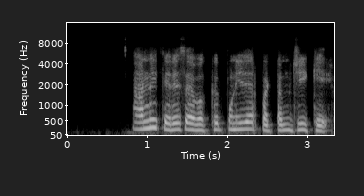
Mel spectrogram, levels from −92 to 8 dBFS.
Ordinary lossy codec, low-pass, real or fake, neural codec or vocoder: Opus, 16 kbps; 7.2 kHz; fake; codec, 16 kHz, 16 kbps, FreqCodec, smaller model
